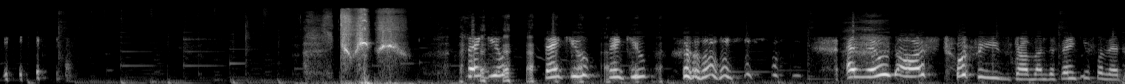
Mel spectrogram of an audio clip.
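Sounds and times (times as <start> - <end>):
person whistling: 3.0 - 4.5
loud breathy burst of air: 3.0 - 4.6
laughter: 4.3 - 8.9
speech: 4.7 - 7.6, 8.5 - 11.2.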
